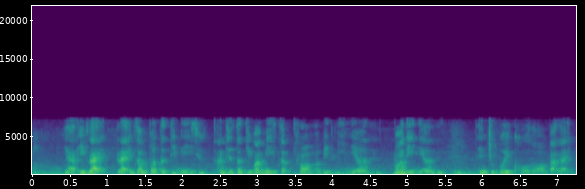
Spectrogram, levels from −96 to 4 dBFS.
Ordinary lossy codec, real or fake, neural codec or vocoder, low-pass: none; real; none; 7.2 kHz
